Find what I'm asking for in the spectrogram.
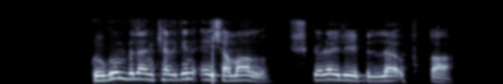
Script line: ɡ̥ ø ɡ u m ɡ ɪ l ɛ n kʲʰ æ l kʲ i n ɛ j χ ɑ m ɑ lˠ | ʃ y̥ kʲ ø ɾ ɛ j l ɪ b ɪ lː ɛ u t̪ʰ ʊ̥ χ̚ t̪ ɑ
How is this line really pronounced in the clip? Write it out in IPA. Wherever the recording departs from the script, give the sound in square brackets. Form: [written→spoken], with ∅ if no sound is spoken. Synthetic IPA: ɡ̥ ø ɡ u m [ɡ→b] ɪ l ɛ n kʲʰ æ l [kʲ→ɡʲ] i n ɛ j [χ→ʃ] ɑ m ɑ lˠ | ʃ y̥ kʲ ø ɾ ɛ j l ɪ b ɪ lː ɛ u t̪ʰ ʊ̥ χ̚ t̪ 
